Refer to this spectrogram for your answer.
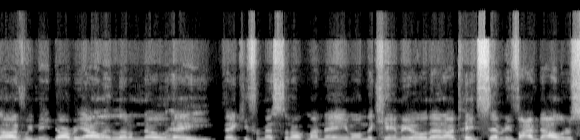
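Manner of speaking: ordinary talk, nothing marked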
